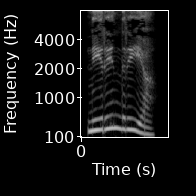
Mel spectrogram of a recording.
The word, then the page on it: ನೈರಂತರ್ಯ: nairantarya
